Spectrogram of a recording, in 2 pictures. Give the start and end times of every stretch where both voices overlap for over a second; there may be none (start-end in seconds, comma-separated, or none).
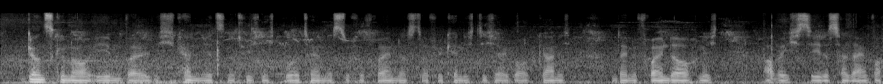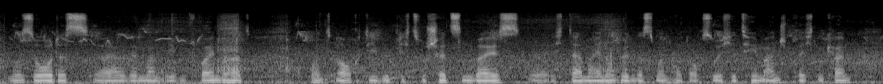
none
